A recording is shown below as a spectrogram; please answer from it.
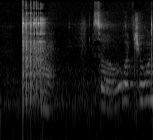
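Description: A sudden, short, sharp clatter with a click at its start, lasting about half a second.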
